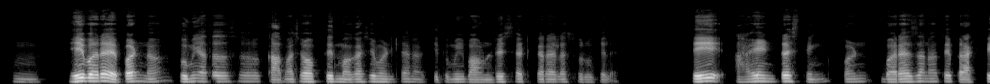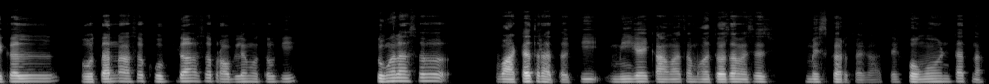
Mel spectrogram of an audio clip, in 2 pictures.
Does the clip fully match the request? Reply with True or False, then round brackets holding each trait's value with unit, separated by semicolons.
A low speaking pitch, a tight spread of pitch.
True (130 Hz; 2.2 semitones)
